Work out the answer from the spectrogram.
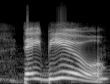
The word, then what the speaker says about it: debut: Can you name the silent letter? Debut.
